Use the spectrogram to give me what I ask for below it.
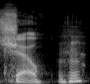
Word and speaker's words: showbread: table of bread called showbread. Yeah, I didn't look that up. I should have. Show SHOW. EW. Okay, got it. Hold on, let me click on. But pronounced show.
